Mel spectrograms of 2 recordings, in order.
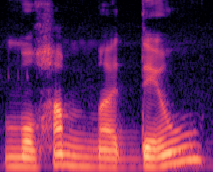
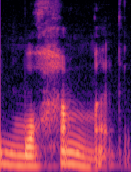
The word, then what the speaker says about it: Muhammad: second Allah is over here when I'm saying muhammadin wa ala okay and the one apart I'm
